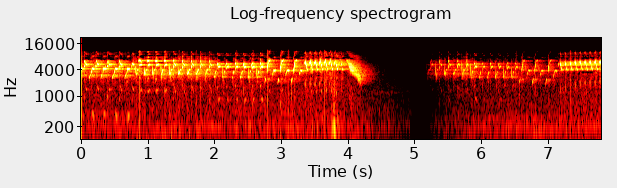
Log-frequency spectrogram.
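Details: European goldfinch in sustained song, a dense stream of rapid high tinkling and buzzy trills, breaking off with a falling slur, then resuming after about a second of silence.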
